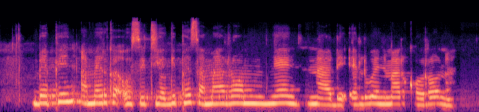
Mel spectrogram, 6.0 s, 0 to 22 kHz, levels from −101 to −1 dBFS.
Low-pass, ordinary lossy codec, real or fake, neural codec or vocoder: 10.8 kHz; Opus, 32 kbps; real; none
